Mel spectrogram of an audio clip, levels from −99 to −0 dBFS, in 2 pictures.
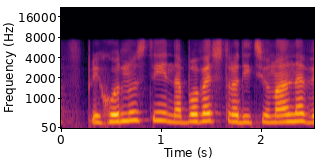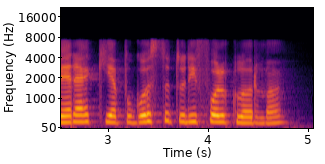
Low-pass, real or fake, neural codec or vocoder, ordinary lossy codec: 7.2 kHz; fake; codec, 16 kHz, about 1 kbps, DyCAST, with the encoder's durations; MP3, 96 kbps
